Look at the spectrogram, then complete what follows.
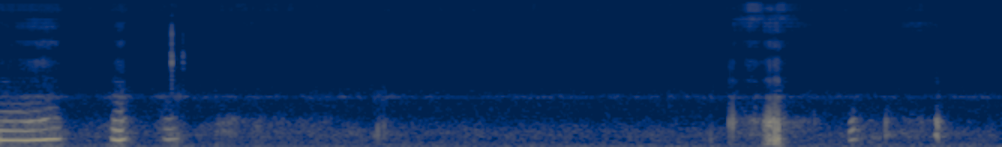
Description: remember this pug is unusual for the snoring and activities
